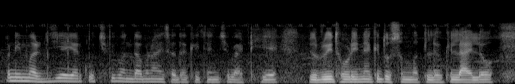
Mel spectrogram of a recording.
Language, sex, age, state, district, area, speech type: Dogri, male, 18-30, Jammu and Kashmir, Samba, urban, spontaneous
